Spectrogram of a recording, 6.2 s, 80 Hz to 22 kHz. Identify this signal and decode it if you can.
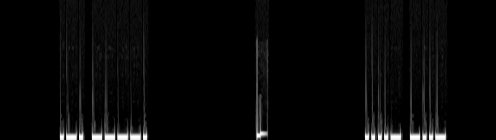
Morse code, heard as a keyed tone, about 30 wpm, 700 Hz. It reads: R9 4X
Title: Single-Letter Single-Number 30wpm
